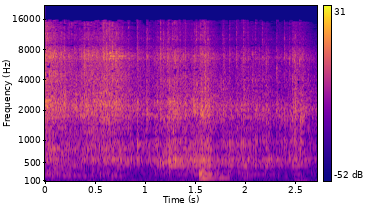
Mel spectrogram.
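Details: Homemade pedal car being pedalled: fast, light chain clatter and ticking with no drive load; rear wheels don't turn, owner suspects the sprocket isn't fixed to the steel rod and may epoxy it.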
